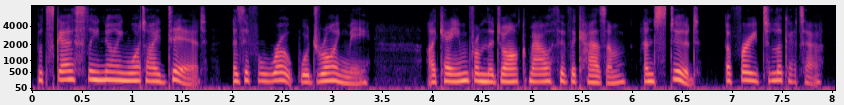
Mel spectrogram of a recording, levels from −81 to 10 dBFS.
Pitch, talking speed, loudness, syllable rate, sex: 220 Hz, 215 wpm, -17 LUFS, 5.2 syllables/s, female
